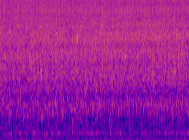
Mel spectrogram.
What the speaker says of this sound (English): The water features here are fed by natural spring waters.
